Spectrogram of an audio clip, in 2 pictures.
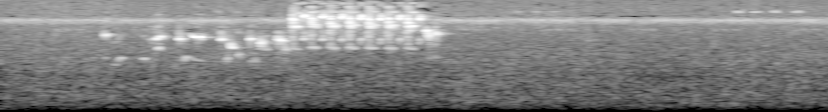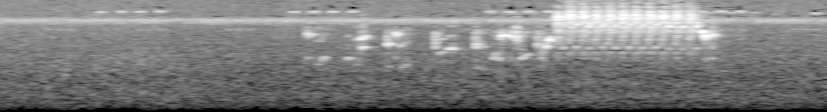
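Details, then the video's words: Marsh wren singing early morning from dune shrubs around a nest at SMNWR after post tropical depression Claudette, recorder ten meters from high tide line: two songs, each a run of sharp ticking notes into a dense buzzy rattle, over wind, waves and steady cricket trill. "Marsh Wren Calls"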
